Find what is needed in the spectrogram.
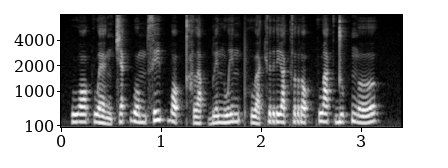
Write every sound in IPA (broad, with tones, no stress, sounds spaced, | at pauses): w ɔː˦˥ k w ɛː˨˩ ŋ t͡ɕ a˦˥ k̚ w o˧ m s iː˥˩ p̚ w ɔ˦˥ ʔ kʰ l a˨˩ p̚ b e˧ n w i˧ n pʰ u˩˦ a̯ k r i˧ a̯ k r ɔ˦˥ ʔ k w a˥˩ k̚ d u˦˥ k̚ ŋ ɤː˦˥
